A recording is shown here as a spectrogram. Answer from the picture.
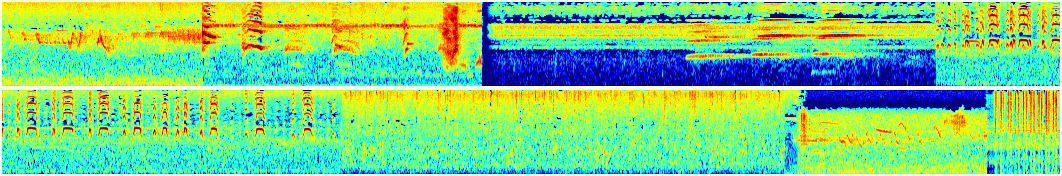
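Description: Bird calls and songs in a string of separate recordings that change abruptly every few seconds. In the middle stretch one bird repeats a short call about twice a second, and for a while near the end there is only a faint hiss.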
